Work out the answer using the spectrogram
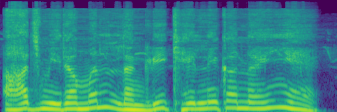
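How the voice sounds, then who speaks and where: Woman playing an earnest village child, mid-pitched. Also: a little slow, warm tone, dry recording, lightly acted. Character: young village child, earnest and caring playmate. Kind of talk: Hindi cartoon story voice acting.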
